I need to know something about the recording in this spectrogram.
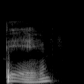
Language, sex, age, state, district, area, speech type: Sanskrit, male, 18-30, Karnataka, Haveri, urban, spontaneous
